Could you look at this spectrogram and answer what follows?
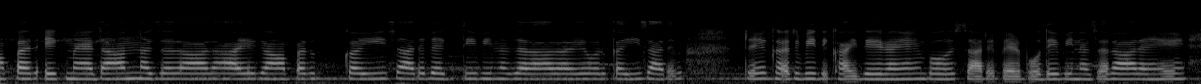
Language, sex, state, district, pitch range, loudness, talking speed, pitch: Hindi, female, Bihar, East Champaran, 245-260 Hz, -37 LUFS, 175 wpm, 255 Hz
